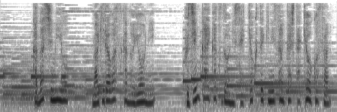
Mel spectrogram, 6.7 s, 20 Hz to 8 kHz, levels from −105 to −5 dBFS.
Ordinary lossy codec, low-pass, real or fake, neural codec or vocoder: MP3, 48 kbps; 7.2 kHz; real; none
